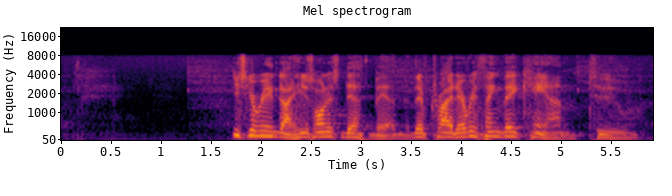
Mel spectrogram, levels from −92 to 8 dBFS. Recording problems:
high frequencies cut off; noticeable; nothing above 8 kHz
hiss; faint; throughout; 25 dB below the speech

